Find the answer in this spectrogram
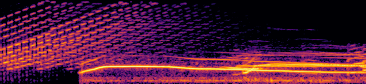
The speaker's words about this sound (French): Tu as sûrement reconnu le cri du loup.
